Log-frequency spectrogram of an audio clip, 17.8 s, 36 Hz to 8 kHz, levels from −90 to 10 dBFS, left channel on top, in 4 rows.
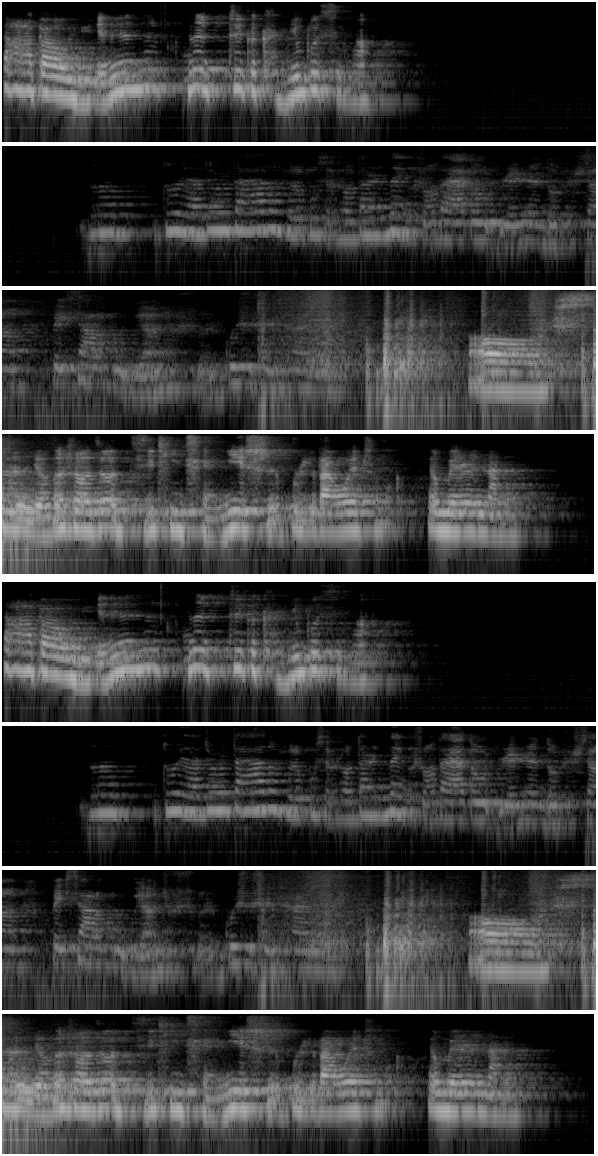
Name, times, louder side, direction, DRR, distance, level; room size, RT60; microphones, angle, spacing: voice 1, 0.0-2.8 12.4-16.3 16.6-17.2, left 2 dB, 65° left, 5 dB, 2.6 m, -30 dB
voice 2, 5.0-11.4, right 1 dB, 55° right, 2 dB, 4.0 m, -46 dB
sound 1, 8.8-9.7 10.8-14.3 15.2-15.3, left 1 dB, 20° left, 7.1 m, -40 dB
21.0 x 20.0 x 6.3 m, 0.77 s
head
